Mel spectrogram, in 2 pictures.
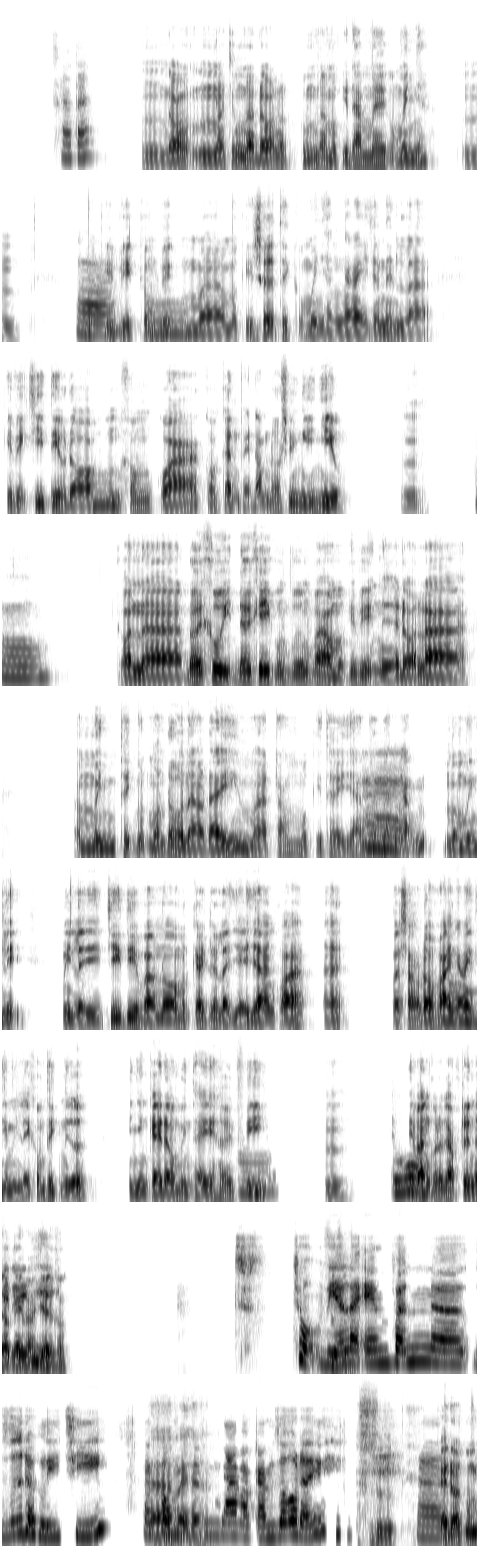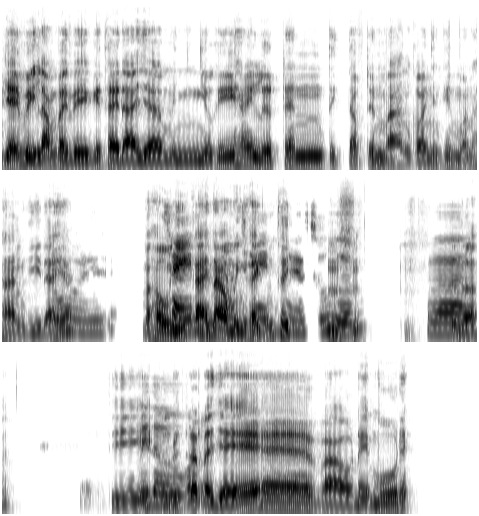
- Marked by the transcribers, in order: other background noise; tapping; laughing while speaking: "mình lại"; background speech; other noise; laugh; chuckle; laughing while speaking: "đấy"; laugh; in English: "trend"; laughing while speaking: "Ừm"
- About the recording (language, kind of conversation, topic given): Vietnamese, unstructured, Bạn quyết định thế nào giữa việc tiết kiệm tiền và chi tiền cho những trải nghiệm?
- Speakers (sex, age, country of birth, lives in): female, 20-24, Vietnam, Vietnam; male, 35-39, Vietnam, Vietnam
